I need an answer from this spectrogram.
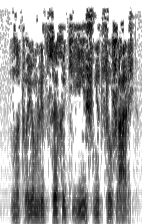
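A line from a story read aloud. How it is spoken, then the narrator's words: Whisper. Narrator (Russian): шепнул Рон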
